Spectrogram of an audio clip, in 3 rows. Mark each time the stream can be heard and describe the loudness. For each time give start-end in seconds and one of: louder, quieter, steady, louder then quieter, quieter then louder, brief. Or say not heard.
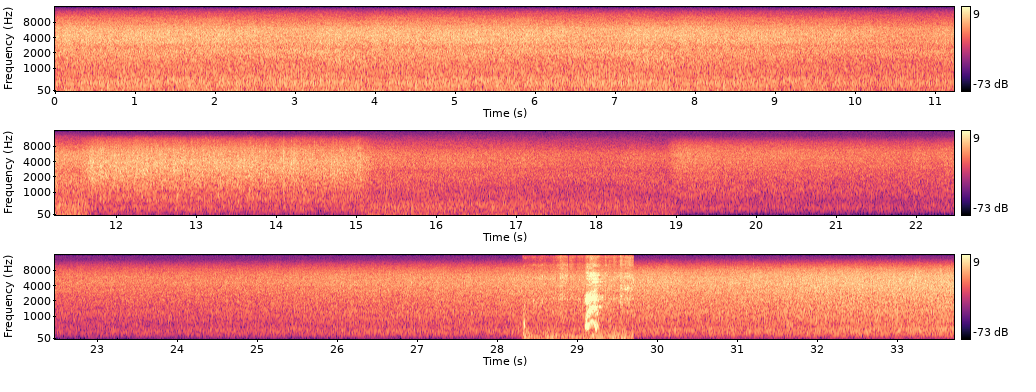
0.0-33.6 quieter then louder.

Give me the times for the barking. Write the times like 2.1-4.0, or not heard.
28.3-29.7.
